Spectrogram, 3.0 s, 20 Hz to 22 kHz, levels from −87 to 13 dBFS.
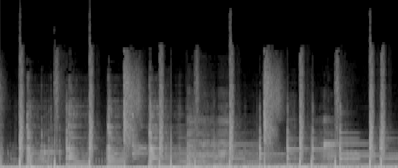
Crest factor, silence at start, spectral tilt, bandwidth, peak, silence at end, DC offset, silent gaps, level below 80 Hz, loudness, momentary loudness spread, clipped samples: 16 dB; 0 s; -4.5 dB/octave; 17 kHz; -2 dBFS; 0 s; under 0.1%; none; -22 dBFS; -19 LUFS; 1 LU; under 0.1%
